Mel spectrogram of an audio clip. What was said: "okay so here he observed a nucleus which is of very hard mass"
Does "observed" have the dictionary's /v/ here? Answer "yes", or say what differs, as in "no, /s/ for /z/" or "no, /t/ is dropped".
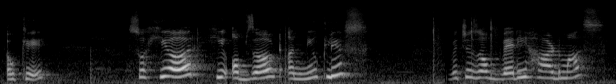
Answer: yes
